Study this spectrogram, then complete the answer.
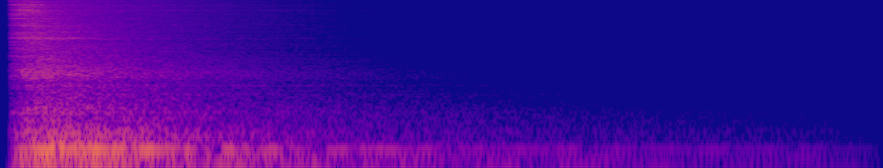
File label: reverb metal soft large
